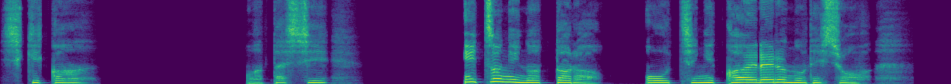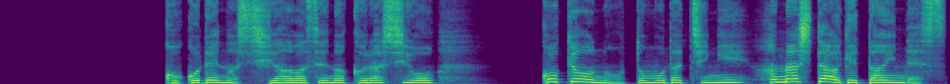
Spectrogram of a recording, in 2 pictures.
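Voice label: DIALOGUE WEDDING, Japanese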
